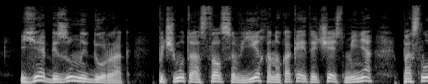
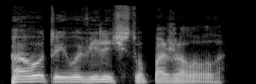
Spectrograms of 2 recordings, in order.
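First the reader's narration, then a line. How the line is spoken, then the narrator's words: Gloomy. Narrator (Russian): мрачно сказал Мелифара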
